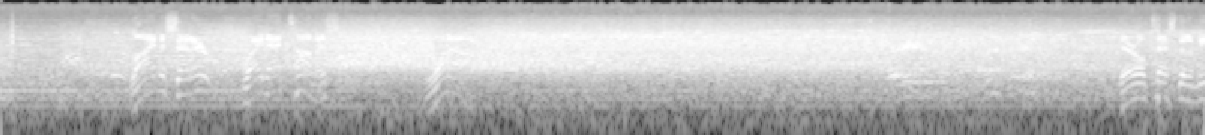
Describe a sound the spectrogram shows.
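A large crowd roars and cheers.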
